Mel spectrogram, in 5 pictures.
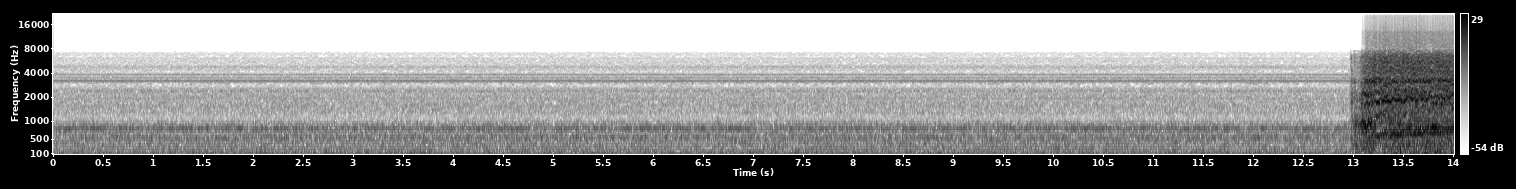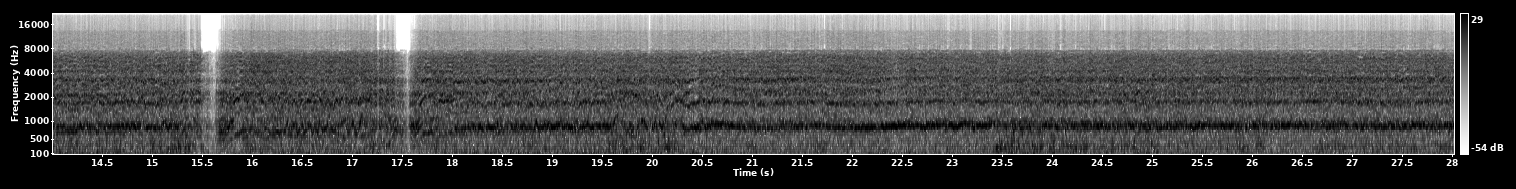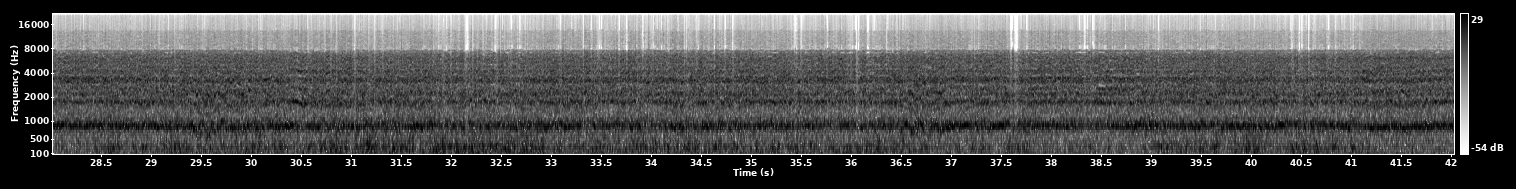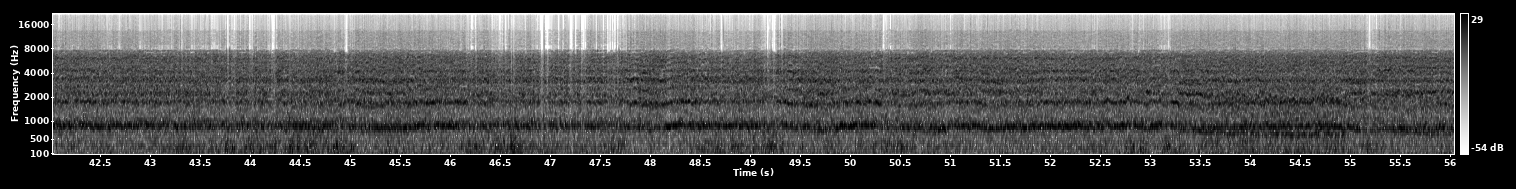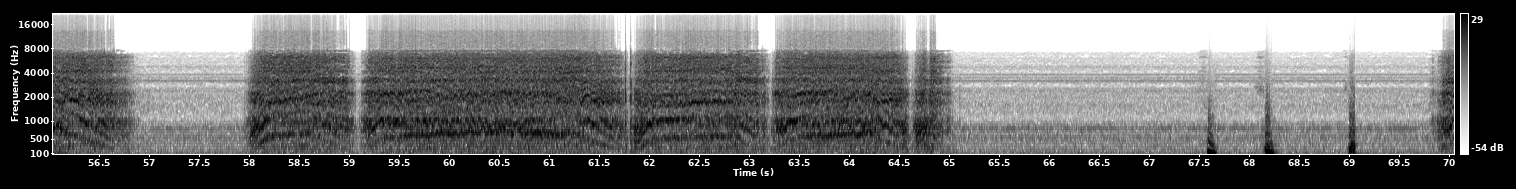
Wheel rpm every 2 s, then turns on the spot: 0, 0, 0, 0, 0, 0, 50, 170, 140, 200, 220, 230, 230, 230, 230, 230, 230, 230, 230, 230, 230, 230, 230, 230, 230, 220, 220, 200, 0, 80, 130, 90, 40, 0, 0.
none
